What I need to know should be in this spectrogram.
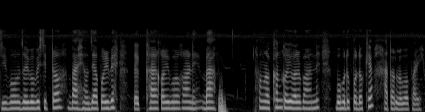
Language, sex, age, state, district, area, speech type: Assamese, female, 18-30, Assam, Dhemaji, rural, spontaneous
